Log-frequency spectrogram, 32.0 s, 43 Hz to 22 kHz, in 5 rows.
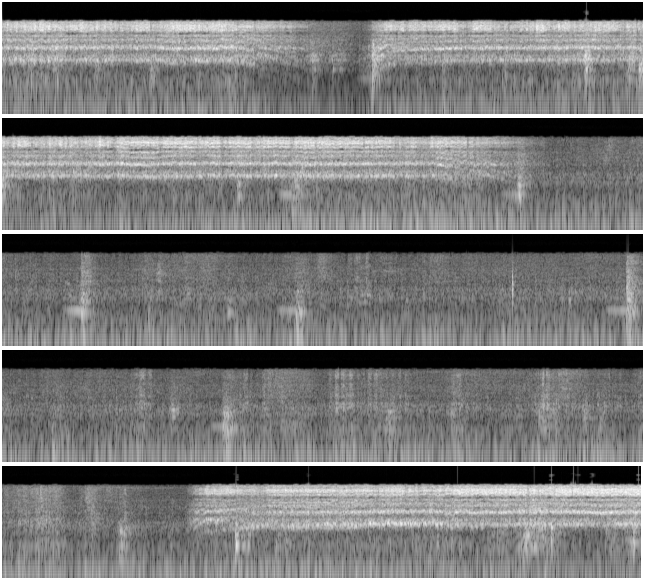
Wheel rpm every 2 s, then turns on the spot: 230, 90, 210, 230, 230, 120, 0, 0, 0, 0, 0, 10, 20, 30, 190, 230.
22-26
